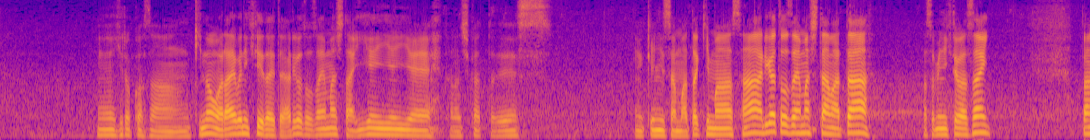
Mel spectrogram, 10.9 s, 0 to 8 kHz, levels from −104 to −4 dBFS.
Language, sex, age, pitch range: Japanese, male, 20-39, 105-155 Hz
